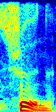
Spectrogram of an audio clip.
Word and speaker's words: Sean: On prononce Sean à l'irlandaise et Connery comme en français.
